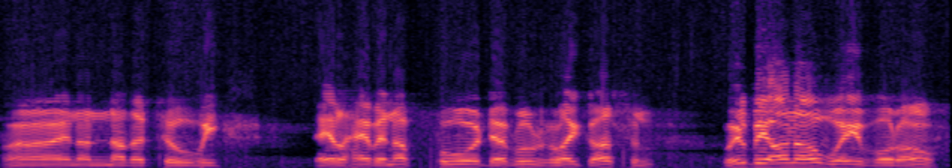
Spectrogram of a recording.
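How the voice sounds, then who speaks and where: A man's voice: mid-range voice, fairly even intonation, moderate pace, clean tone, close to an everyday voice. Man acting bitter old convict, tinny radio sound. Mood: bitter gloom. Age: older. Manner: weary, scornful, emphatic. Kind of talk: old-time radio crime drama acting. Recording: tinny, noisy vintage radio recording.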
